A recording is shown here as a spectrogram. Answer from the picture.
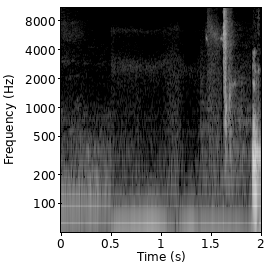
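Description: A quiet pause in a conversation over a video call: faint room noise, one short click about one and a half seconds in, then a man starts to speak right at the end.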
